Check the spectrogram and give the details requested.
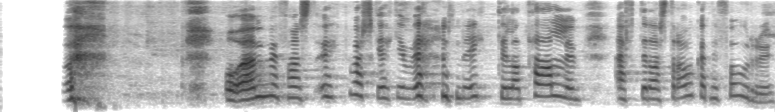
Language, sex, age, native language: Icelandic, female, 50-59, Icelandic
